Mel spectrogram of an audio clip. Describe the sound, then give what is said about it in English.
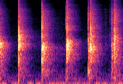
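Applause heard as six sharp, loud claps in a steady, even rhythm, each snapping crisply and fading quickly, with no voices over them. “Another round of applause, everyone.”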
